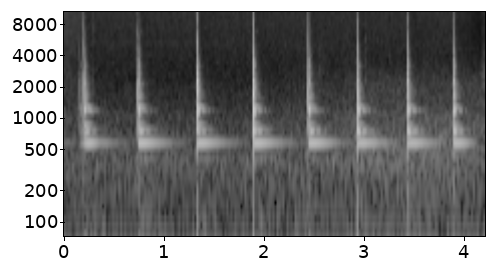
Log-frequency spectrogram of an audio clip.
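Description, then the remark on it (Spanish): A ringing rock, called the bell stone by locals, is struck eight times at a steady pace, each sharp strike giving a bright, metallic bell-like tone that rings briefly and decays before the next hit. “El sonido con el cual nosotros lo asociamos es casi metálico, ¿no? De ahí que uno pudiera, o de ahí que los lugareños le llamen piedra de la campana”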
